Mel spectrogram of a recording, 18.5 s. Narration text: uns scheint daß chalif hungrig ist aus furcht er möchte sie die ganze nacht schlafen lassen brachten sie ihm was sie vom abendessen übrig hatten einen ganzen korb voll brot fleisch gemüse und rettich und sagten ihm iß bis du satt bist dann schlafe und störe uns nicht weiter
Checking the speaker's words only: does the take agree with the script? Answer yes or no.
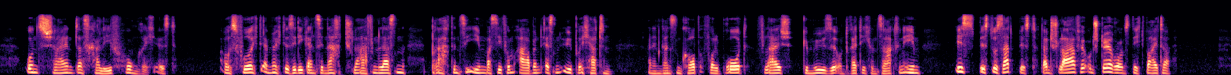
yes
